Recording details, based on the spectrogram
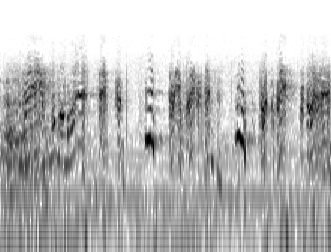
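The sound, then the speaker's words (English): A duck named Abigail quacks repeatedly in short, nasal, wavering bursts that sound plaintive and complaining, fairly loud, with brief gaps between calls. “That's an unhappy duck.”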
